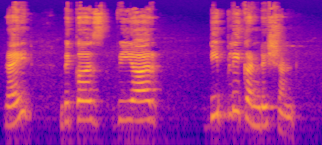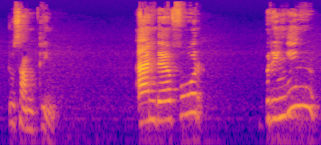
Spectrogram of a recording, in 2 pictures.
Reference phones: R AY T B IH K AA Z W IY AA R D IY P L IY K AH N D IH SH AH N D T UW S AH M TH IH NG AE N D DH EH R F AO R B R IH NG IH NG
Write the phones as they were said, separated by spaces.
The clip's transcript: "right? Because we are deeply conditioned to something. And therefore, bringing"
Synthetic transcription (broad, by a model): R AY T B IH K AA Z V IY AA R D IY P L IY K AH N D IH SH AH N D T UW S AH M T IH NG AE N D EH R F AO R B R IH NG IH NG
